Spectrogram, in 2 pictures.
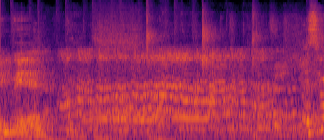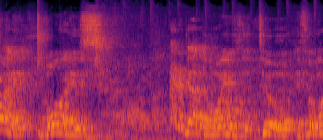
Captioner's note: laughter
